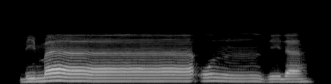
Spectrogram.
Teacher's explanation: mad jaiz munfasil sama juga qadar bacaannya 4 ataupun 5 sahaja.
